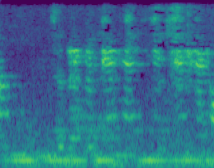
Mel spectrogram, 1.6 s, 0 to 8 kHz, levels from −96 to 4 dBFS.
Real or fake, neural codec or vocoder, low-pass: real; none; 7.2 kHz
